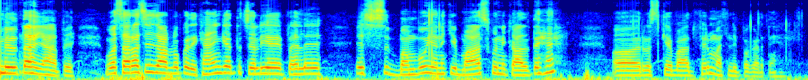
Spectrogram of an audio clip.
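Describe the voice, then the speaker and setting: The man's voice sits high, moving at a moderate pace with ordinary pitch variation, in a dry recording with no echo. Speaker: village vlogger. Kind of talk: casual vlog chat. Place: waterside. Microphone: phone near.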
